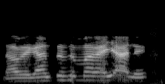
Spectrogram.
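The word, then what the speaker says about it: Navegantes del Magallanes: Navegantes del Magallanes.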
